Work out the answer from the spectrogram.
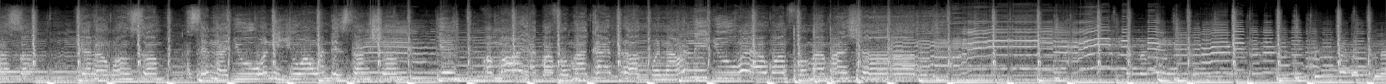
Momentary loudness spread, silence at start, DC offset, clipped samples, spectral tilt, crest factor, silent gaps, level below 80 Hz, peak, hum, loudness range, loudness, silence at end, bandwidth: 2 LU; 0 s; under 0.1%; 10%; -5.5 dB/octave; 6 dB; none; -12 dBFS; 0 dBFS; none; 1 LU; -7 LUFS; 0 s; 18.5 kHz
